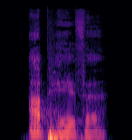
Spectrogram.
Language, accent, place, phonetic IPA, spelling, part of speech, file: German, Germany, Berlin, [ˈaphɪlfə], Abhilfe, noun, De-Abhilfe.ogg
- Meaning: 1. remedy, relief 2. redress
